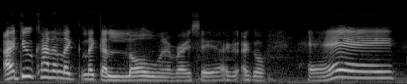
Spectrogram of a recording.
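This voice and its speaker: Young woman, casual stream chat, medium pitch, giggly, rambling, quiet music behind. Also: lively intonation, normal speed. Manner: rambling, lots of "like" fillers; giggly, playful voice play.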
